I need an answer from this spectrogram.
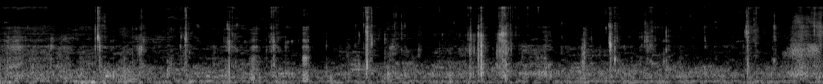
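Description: Close-up sounds of a person eating chicken curry and roti by hand: chewing with irregular wet smacks and clicks from the mouth.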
